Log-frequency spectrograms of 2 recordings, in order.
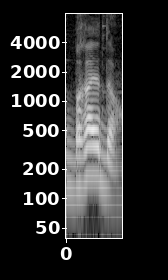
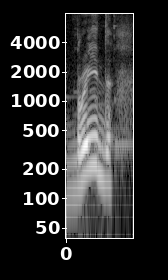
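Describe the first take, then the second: First: It is said in a standard English accent. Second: It is said in a South Island New Zealand accent. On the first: "on ne dit pas bread" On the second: "dans l'île sud, on dit breed"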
